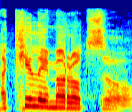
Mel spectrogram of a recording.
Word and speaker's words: Achille Marozzo: Did I pronounce that correctly, Matt? Achille Marozzo.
